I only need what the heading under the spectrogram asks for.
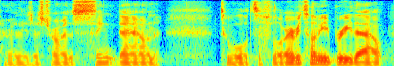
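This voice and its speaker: Low, mellow male fitness coach with a blocked nose; calm, steady stretch cues, a dry joke now and then. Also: brisk. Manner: calm coaching with light self-mocking asides. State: congested from a cold, a bit nasal. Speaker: fitness instructor. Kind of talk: guided stretching class.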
